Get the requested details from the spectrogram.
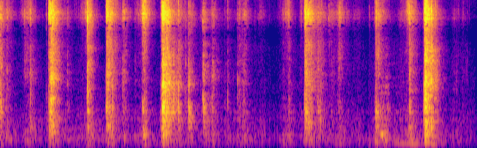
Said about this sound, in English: Let me have another card for Capricorn for February.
